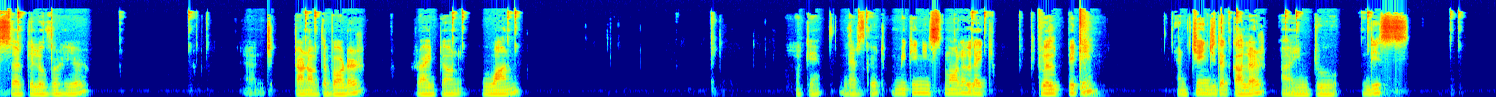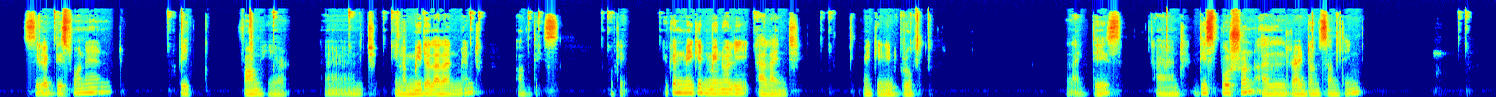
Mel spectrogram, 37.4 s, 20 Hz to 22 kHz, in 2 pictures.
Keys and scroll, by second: 29.7 super+g.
